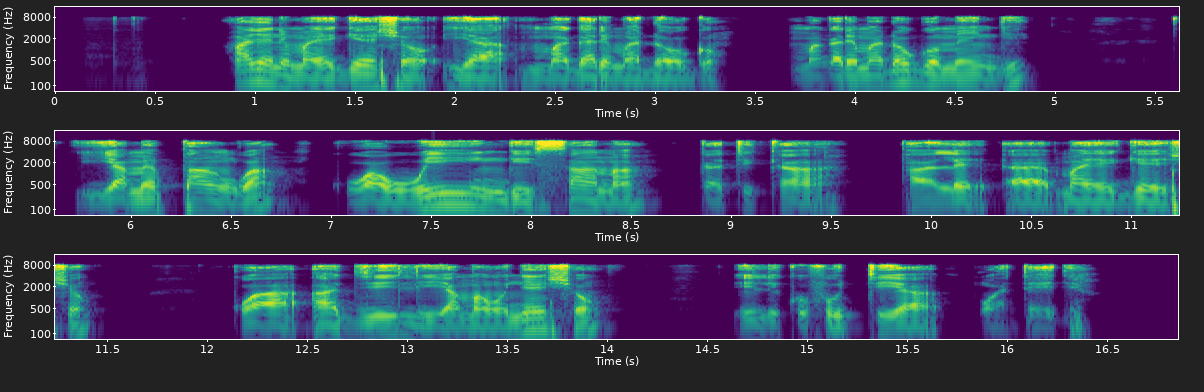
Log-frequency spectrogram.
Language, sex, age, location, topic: Swahili, male, 25-35, Nakuru, finance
